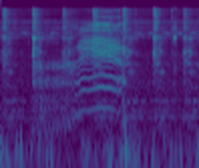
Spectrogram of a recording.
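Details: Small kitten meowing as it is petted and talked to; one drawn-out harmonic mew that bends upward and slides down, heard over constant low-frequency rumbling.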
